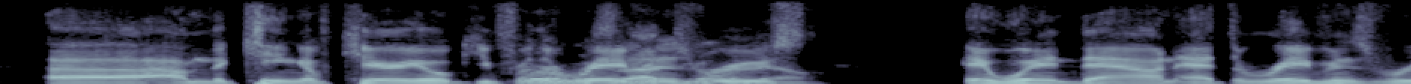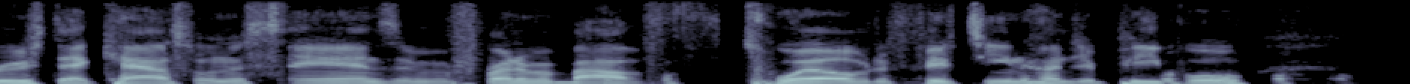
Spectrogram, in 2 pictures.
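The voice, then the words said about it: Hoarse, worn-out voice. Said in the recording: “my voice is gone ... karaoke”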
